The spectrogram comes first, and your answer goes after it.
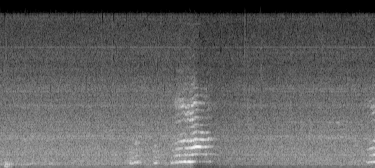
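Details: Siamese cat named LuKang, opening a door indoors, gives one loud, drawn-out meow with rich harmonics partway through, preceded by a few faint short sounds, over a steady low household hum.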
